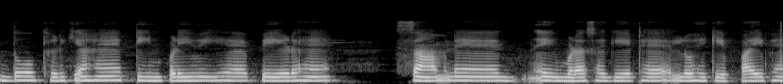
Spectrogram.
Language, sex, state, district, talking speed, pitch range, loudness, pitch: Hindi, female, Odisha, Sambalpur, 155 wpm, 170-180 Hz, -15 LUFS, 175 Hz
